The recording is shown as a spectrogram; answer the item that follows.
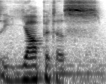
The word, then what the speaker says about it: Iapetus: Every time I see Iapetus's names, I want to pronounce it the Latin way as Iapetus.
